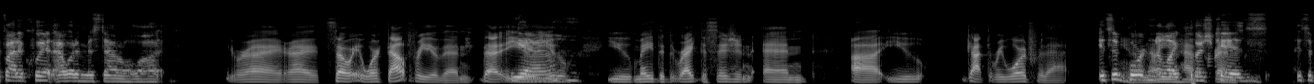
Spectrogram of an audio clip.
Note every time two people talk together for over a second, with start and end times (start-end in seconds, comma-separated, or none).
11.2-12.6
